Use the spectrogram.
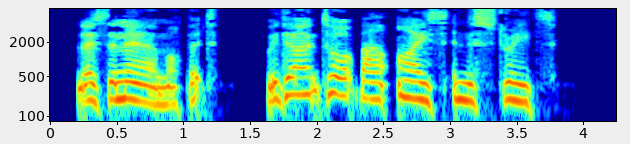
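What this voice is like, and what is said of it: Rough, deep, regionally accented character voice. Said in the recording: “his voice rough from disuse and deep with the accent of their youth”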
